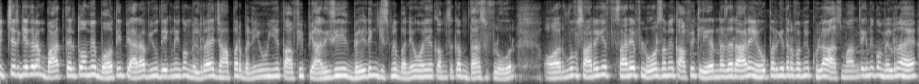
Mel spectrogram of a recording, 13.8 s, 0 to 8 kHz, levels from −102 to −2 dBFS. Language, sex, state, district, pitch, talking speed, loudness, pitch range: Hindi, male, Bihar, Sitamarhi, 195 Hz, 260 wpm, -14 LUFS, 170-210 Hz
